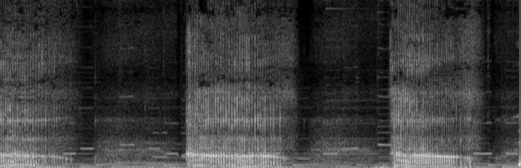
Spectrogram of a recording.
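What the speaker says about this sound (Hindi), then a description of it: "शेर खर्राटे ले रहा है" A cartoon lion snores in deep sleep, giving three long, loud, rasping snores with brief pauses between them, heard close and on its own.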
